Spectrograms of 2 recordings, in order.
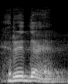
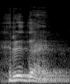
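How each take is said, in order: Both takes have the same delivery.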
